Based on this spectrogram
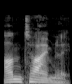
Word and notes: untimely: anglais

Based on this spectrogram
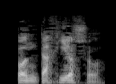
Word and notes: contagioso: espagnol

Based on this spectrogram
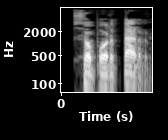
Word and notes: soportar: espagnol

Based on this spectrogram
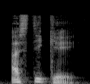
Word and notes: astiquer: francais

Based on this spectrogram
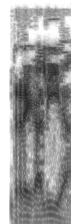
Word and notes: regalía: espagnol

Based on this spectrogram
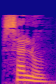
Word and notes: salon: francais

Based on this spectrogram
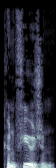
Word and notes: confusion: anglais

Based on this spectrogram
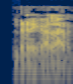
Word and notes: regalar: espagnol

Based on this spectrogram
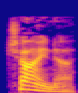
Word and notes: China: anglais

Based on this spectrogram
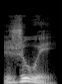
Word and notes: jouer: francais

